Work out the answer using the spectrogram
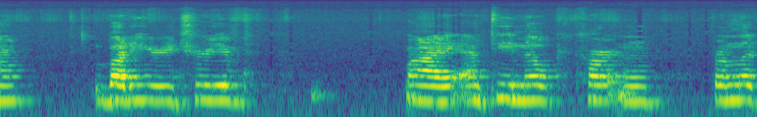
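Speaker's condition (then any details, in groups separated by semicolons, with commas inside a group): Spastic quadriplegic cerebral palsy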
